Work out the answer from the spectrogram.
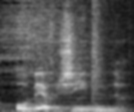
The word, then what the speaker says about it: aubergine: Berinjela, aubergine, o N, não pronuncia o E no final.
